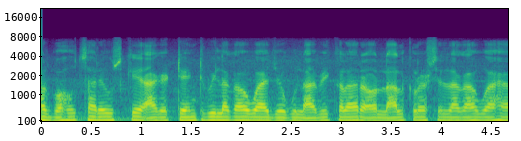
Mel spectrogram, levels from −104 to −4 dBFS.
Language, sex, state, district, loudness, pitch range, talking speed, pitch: Hindi, male, Jharkhand, Garhwa, -16 LUFS, 110-120 Hz, 245 wpm, 115 Hz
